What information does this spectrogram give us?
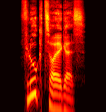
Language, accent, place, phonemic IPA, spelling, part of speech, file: German, Germany, Berlin, /ˈfluːkˌtsɔɪ̯ɡəs/, Flugzeuges, noun, De-Flugzeuges.ogg
- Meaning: genitive singular of Flugzeug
